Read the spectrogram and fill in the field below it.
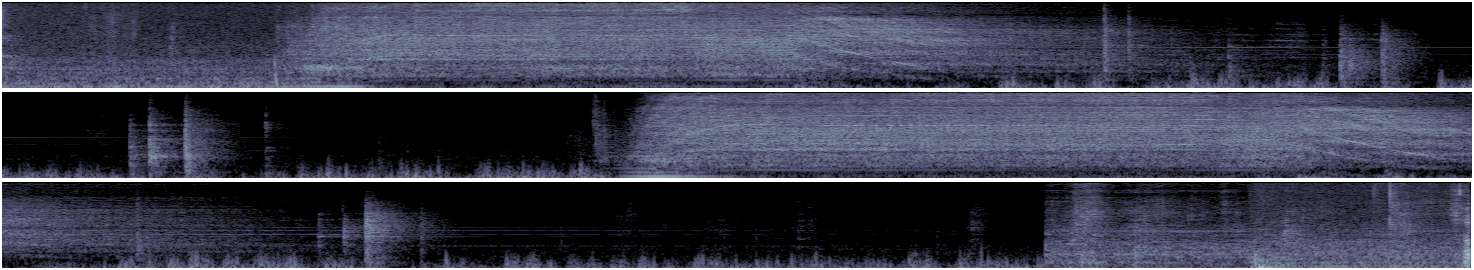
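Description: Short wooden boards for a sign frame cut to length with a power saw: two long, loud whining cuts separated by clunks and handling knocks, then a third cut starting at the end.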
